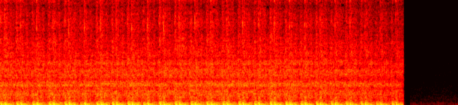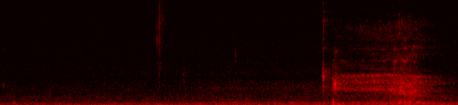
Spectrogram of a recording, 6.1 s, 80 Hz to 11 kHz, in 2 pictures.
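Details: BSA Fury SS (E35SS) twin motorcycle after rebuild, during carb tuning on the shakedown: a steady, evenly spaced idle beat at about 1000 rpm with no misses or hunting before it cuts off; a normal idle, with more tuning to do.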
